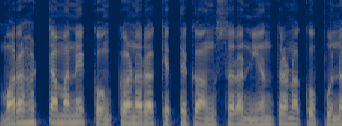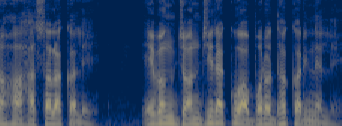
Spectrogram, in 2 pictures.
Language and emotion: Odia, neutral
